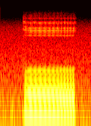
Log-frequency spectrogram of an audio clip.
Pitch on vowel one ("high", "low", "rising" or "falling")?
low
